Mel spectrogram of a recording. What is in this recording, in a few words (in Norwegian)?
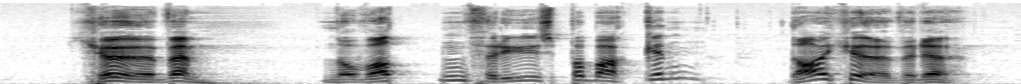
kjøve, Numedalsmål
